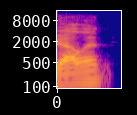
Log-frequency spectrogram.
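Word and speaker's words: Valiant: Valent.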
